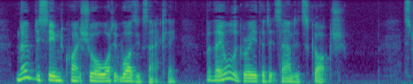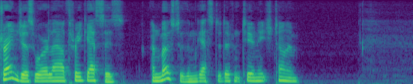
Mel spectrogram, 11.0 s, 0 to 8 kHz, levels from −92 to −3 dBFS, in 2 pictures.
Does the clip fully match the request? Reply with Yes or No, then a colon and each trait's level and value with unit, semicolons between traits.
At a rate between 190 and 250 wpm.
No: average, 170 wpm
